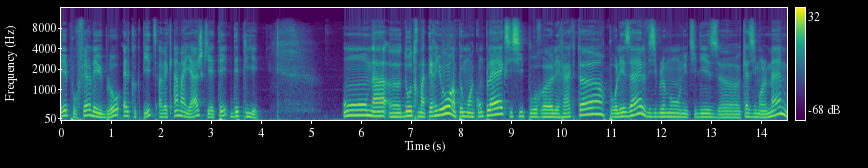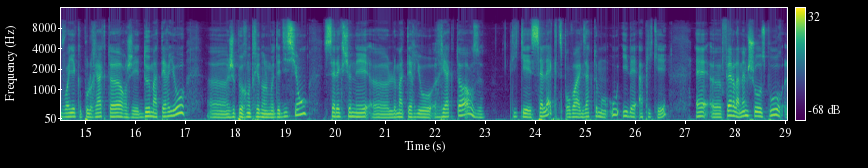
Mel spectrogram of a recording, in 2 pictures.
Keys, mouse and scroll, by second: 1.7 Tab, 6.0 click, 7.2 Tab, 8.3 right click, 10.8 right click, 13.7 right click, 16.9 click, 17.1-18.5 scroll up 2, 18.5 Tab, 24.6 click, 28.1 click.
